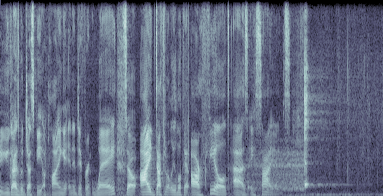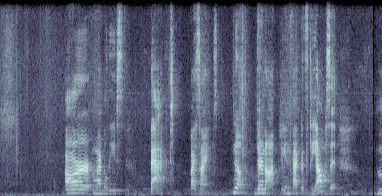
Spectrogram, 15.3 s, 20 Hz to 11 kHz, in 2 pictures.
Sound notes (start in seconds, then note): 5.7 suspenseful echo; 6.5 rustling footsteps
